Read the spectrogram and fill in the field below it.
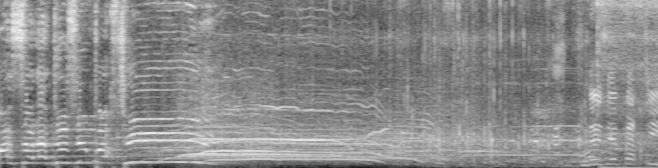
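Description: An audience at a live Bollywood Masala dance show cheers, whoops and yells in a loud sustained roar, with shouted voices rising and falling above the crowd noise, and a sudden bass-heavy burst of music or noise at the end.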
